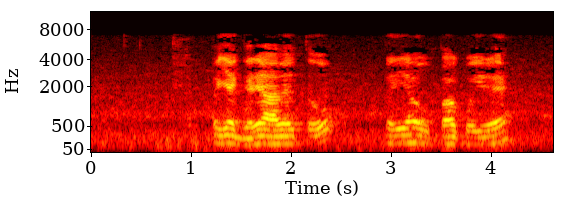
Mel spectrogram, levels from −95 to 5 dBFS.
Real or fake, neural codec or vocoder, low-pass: real; none; 7.2 kHz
